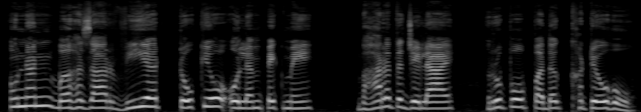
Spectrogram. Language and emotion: Sindhi, neutral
